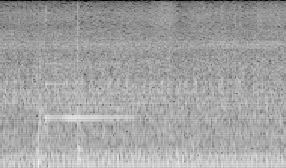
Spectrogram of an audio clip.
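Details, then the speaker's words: Diesel-converted Caravan with a turbo, after injection pump reassembly without marking the throttle shaft synchronization line: even, steady low diesel clatter at idle, no misses or knocks, a couple of handling thumps; seems synchronized, runs normal. "so when I put it back together well I must have got lucky somehow because it seems to be synchronized and seems to run normal"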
